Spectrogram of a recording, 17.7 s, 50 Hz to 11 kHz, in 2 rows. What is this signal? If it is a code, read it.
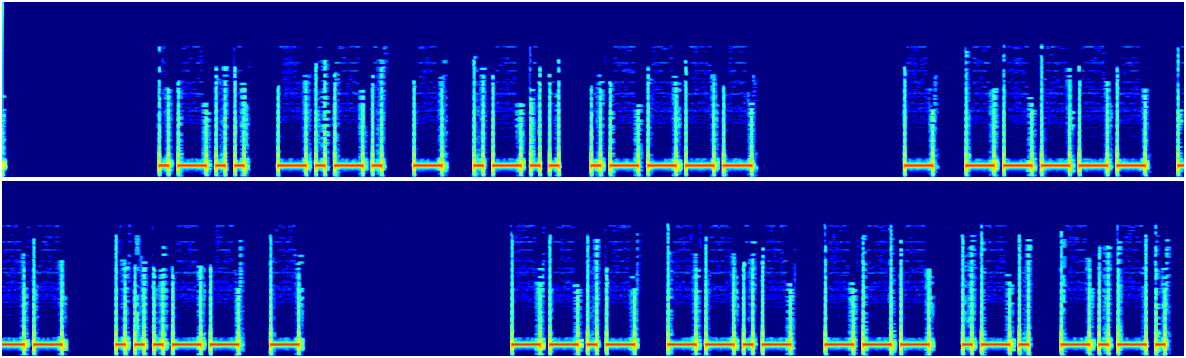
Morse code, heard as a keyed tone, about 17 wpm, 800 Hz. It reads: LCTL1 T0M3T QQORC
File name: CW / DET / 1 6 1500C S C 16wpm 2733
